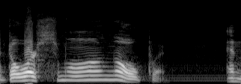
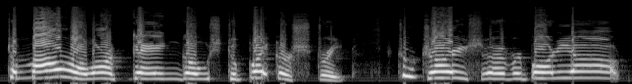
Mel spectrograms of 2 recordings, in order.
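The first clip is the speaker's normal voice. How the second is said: higher, louder crooked gloat; harsh pickpocket; 6 semitones higher, 6 dB louder than usual. Acted. Pickpocket boasting of the gang's plans, harsh and loud. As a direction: jeer with a harsh edge. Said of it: "Percy the pickpocket laughed harshly".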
